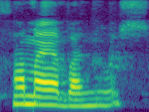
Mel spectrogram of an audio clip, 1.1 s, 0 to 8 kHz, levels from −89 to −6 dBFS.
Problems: constant background noise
